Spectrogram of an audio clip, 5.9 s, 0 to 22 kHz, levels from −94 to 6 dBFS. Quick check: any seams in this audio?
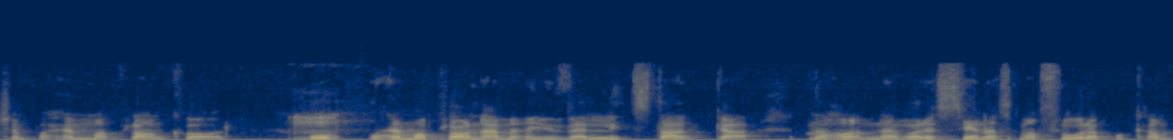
no; 0 cuts

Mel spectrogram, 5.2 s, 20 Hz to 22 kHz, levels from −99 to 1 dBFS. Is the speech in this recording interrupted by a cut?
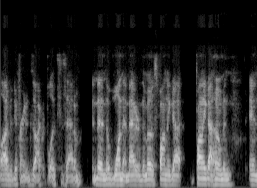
yes; 1 cut; at 1.7 s

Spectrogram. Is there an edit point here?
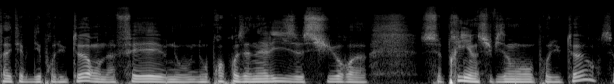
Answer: no; 0 cuts

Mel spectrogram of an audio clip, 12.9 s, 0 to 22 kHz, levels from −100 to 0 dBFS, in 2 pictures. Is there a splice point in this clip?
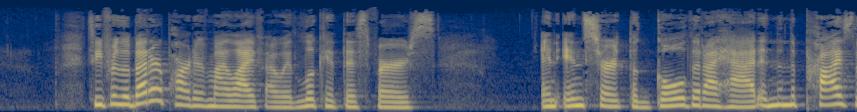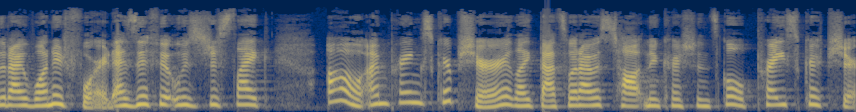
no; 0 cuts

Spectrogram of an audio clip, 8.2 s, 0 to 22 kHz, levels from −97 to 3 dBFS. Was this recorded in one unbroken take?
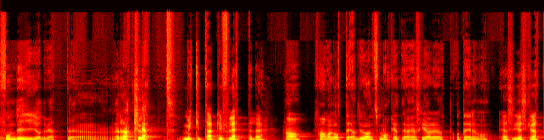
yes; 0 cuts

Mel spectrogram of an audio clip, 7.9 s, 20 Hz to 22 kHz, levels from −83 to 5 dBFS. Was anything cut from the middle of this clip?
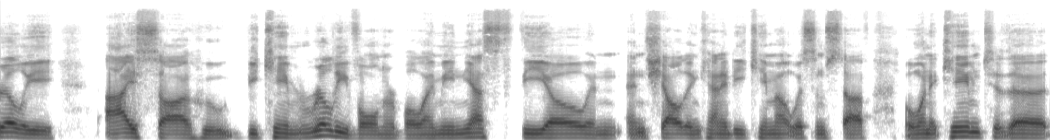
no; 0 cuts

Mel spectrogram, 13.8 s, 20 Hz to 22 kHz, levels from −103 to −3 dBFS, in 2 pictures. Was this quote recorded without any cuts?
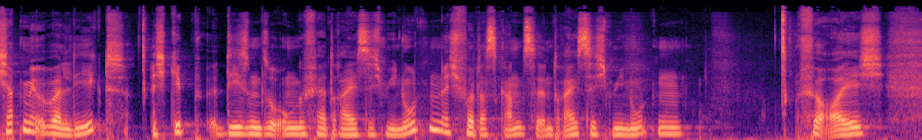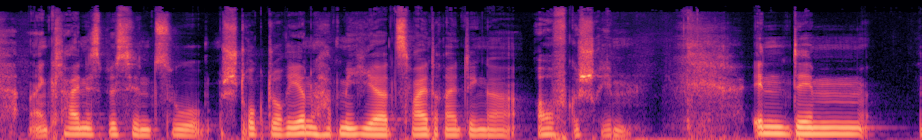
no; 4 cuts; at 1.0 s, 2.0 s, 3.5 s, 7.1 s

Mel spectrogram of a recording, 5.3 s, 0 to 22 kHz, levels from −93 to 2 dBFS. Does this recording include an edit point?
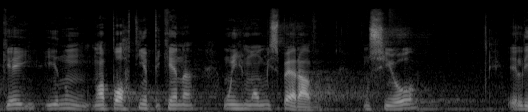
no; 0 cuts

